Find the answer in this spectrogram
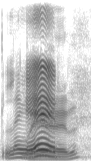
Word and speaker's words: leer: And then he's saying leer, right? But the correct way to say it is leer.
